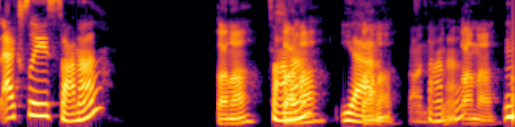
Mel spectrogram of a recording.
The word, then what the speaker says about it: SunAh: um you know like my name has many pronunciations so like a lot of people call me Sana um which is like all my like non-adoptee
